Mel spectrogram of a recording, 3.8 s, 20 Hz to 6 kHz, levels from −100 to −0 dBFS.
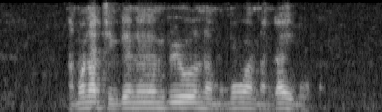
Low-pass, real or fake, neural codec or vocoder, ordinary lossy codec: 5.4 kHz; fake; codec, 16 kHz, 16 kbps, FreqCodec, smaller model; Opus, 16 kbps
